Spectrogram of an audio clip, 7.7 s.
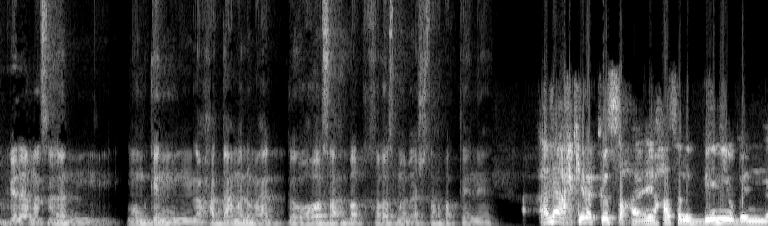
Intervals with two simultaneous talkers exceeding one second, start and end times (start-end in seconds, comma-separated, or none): none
